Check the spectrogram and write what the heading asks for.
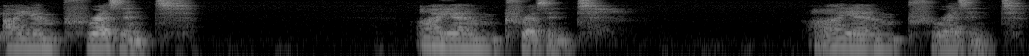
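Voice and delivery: slow affirmation with "present" drawn out; calm, weighted final word "present"; stress on PRESENT. Shown as a demonstration. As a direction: glide through "I am" and settle long on "present". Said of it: "And then finally".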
